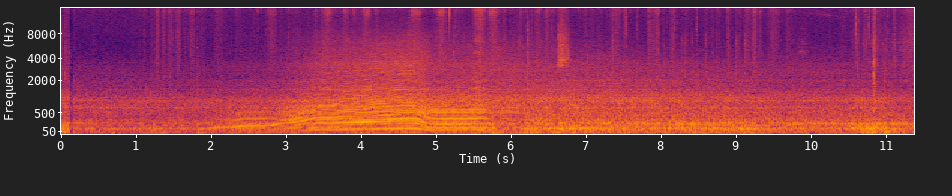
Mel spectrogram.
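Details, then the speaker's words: Mercedes C63 (W204) on first road test, 3-4 miles of local roads at 30 mph: smooth rising engine note pulling through gears, settling to even cruise, no knocks or bangs; normal acceleration. "No knocks and bangs. Engine actually driving really well, pulls well."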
